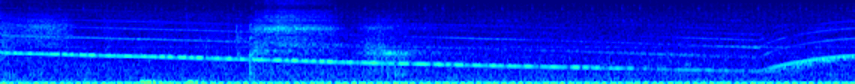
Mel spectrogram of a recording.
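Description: Police car siren wailing in a slow, steadily descending tone before a short upward sweep at the end, loud over a constant low rumble of vehicle noise.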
